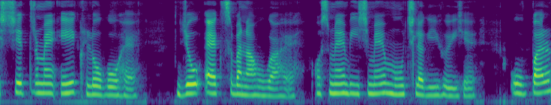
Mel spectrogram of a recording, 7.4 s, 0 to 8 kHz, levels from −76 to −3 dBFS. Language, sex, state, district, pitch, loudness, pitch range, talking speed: Hindi, female, Maharashtra, Nagpur, 225 Hz, -20 LUFS, 190-235 Hz, 145 wpm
